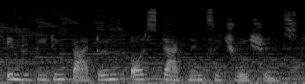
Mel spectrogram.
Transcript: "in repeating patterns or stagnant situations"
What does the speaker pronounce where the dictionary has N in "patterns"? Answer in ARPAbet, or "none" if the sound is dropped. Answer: N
